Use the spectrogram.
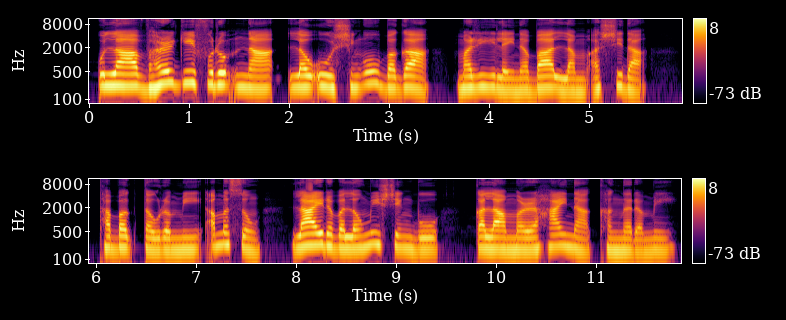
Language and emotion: Manipuri, neutral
